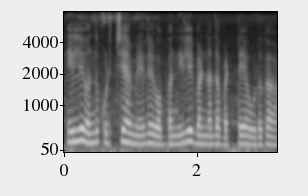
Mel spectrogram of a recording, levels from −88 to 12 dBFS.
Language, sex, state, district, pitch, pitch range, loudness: Kannada, female, Karnataka, Bangalore, 185 Hz, 175-220 Hz, -15 LUFS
